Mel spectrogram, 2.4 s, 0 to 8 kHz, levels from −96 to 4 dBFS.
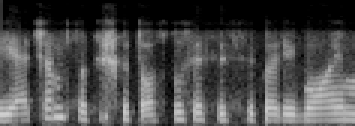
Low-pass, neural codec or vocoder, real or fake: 7.2 kHz; none; real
